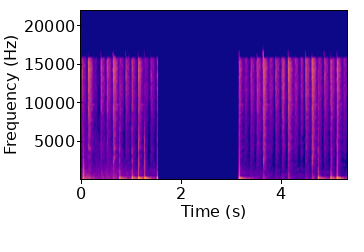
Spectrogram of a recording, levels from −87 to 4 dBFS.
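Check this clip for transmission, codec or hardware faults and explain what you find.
There's one clear fault, an audio dropout to silence from 1.54 s to 3.17 s. The sound cuts out mid-flow and you get about 1.6 s of dead silence, no room tone at all, then it snaps back. Likely the input was lost while the recorder kept writing.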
